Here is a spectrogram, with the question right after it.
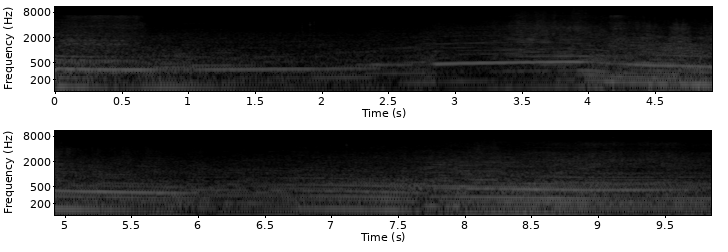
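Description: A race car engine in a South Boston sim racing game drones steadily with a rising and falling pitch, revving and shifting at close range with no talk over it.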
